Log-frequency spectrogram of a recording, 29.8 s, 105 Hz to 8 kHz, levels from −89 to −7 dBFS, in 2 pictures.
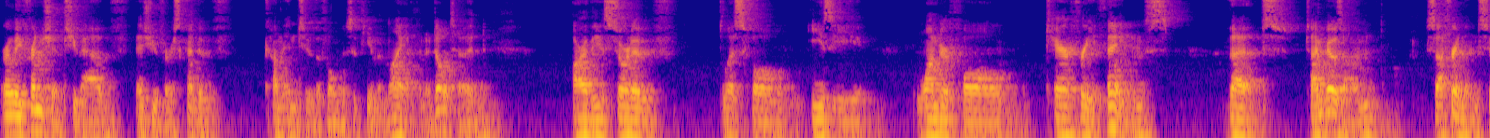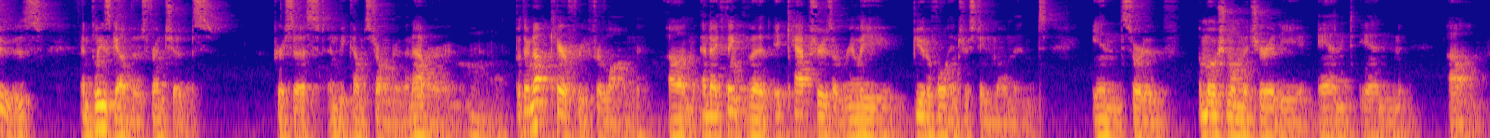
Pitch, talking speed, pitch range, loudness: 90 Hz, 140 wpm, 85-95 Hz, -25 LUFS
